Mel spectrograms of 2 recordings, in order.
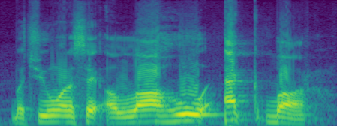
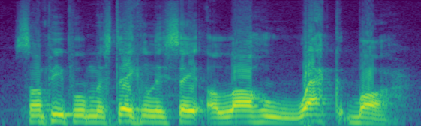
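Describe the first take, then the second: First: Akbar starts directly with its vowel. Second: A w sound comes before Akbar. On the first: The speaker calls it right. "you want to say" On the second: The speaker calls it wrong. "add a W to the to the beginning"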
